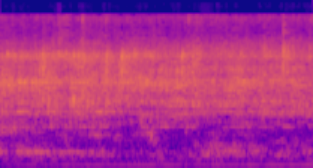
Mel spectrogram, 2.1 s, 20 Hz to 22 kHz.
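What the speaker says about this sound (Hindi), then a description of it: "अभी ये पानी आना शुरू हो गया," Water from a newly installed 50-litre geyser water heater starts to flow, a steady hissing rush with no speech over it.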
